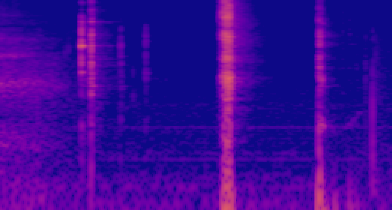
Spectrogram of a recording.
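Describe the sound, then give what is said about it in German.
A few small metallic clicks, then a sharp, brief pssht as a drink is cracked open, the fizz trailing off quickly before one more click. “Und du wirst auch spüren, wie ich jetzt hier ein Getränk aufzische.”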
